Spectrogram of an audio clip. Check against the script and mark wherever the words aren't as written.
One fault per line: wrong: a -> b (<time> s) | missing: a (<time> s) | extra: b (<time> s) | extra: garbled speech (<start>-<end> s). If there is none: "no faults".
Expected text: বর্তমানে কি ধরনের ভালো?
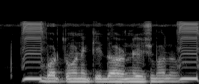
no faults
